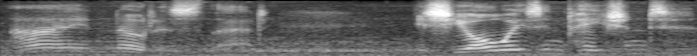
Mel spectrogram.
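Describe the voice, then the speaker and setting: A performer voicing a calm, patient pilot and mentor in an audio drama, giving clipped, encouraging replies. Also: medium pitch, measured pace, background noise.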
